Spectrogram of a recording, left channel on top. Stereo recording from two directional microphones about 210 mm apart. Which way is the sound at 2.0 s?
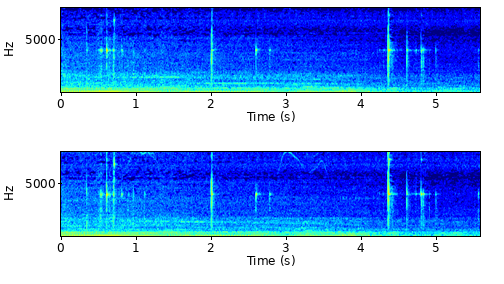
20° right (ahead or behind).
